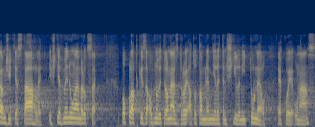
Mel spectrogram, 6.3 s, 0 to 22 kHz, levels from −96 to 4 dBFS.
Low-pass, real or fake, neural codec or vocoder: 7.2 kHz; real; none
